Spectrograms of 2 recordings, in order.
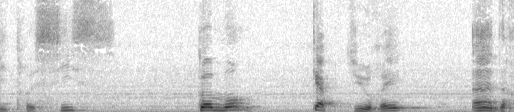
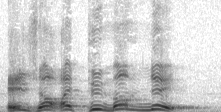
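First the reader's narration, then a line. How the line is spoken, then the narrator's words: Roaring, spitting sparks. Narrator (French): rugit le dragon en crachant quelques étincelles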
